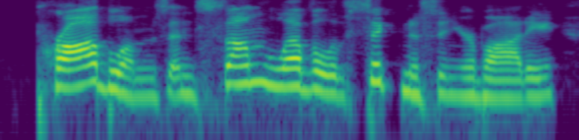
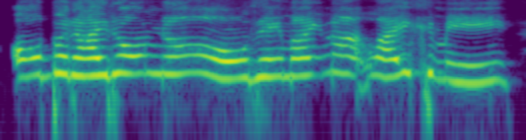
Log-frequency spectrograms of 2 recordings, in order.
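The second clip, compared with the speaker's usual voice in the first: mock timid worrier; 12 semitones higher, 4 dB louder than usual. Warrior mocking those afraid of being disliked, high mock worry. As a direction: put on a high, fretful voice of a worrier.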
